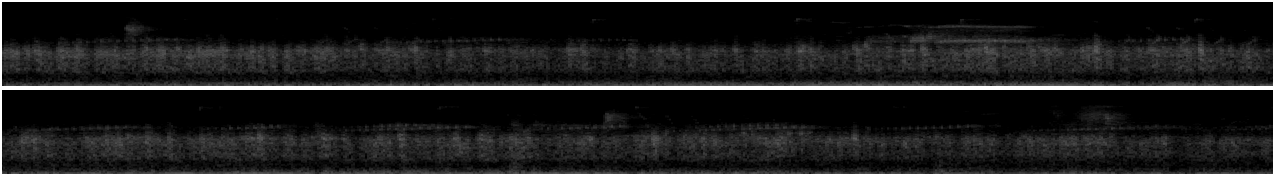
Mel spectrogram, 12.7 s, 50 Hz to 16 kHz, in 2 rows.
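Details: Many frogs, possibly bullfrogs, chirp together in a dense, loud night chorus at a pond in Michigan in spring, 25 March 2020, their short calls overlapping steadily.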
